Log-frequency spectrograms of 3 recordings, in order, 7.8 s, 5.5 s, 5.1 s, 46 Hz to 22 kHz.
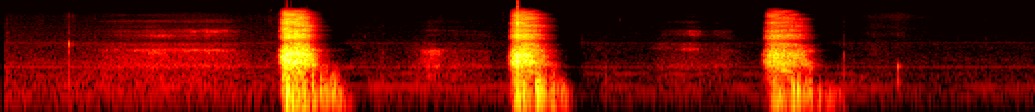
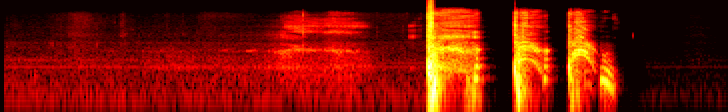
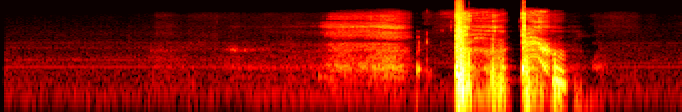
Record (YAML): exhalation_length: 7.8 s
exhalation_amplitude: 32768
exhalation_signal_mean_std_ratio: 0.22
three_cough_length: 5.5 s
three_cough_amplitude: 32768
three_cough_signal_mean_std_ratio: 0.21
cough_length: 5.1 s
cough_amplitude: 32768
cough_signal_mean_std_ratio: 0.2
survey_phase: beta (2021-08-13 to 2022-03-07)
age: 18-44
gender: Female
wearing_mask: 'No'
symptom_cough_any: true
symptom_new_continuous_cough: true
symptom_shortness_of_breath: true
symptom_sore_throat: true
symptom_diarrhoea: true
symptom_fatigue: true
symptom_change_to_sense_of_smell_or_taste: true
symptom_loss_of_taste: true
smoker_status: Ex-smoker
respiratory_condition_asthma: false
respiratory_condition_other: false
recruitment_source: Test and Trace
submission_delay: 0 days
covid_test_result: Positive
covid_test_method: LFT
